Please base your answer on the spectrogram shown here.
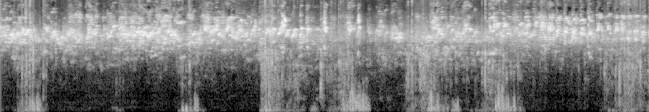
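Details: Chicks of colour lovebirds chattering nonstop in high, rasping chirps, broken every second or two by low dull thumps and wing-flapping bursts.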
